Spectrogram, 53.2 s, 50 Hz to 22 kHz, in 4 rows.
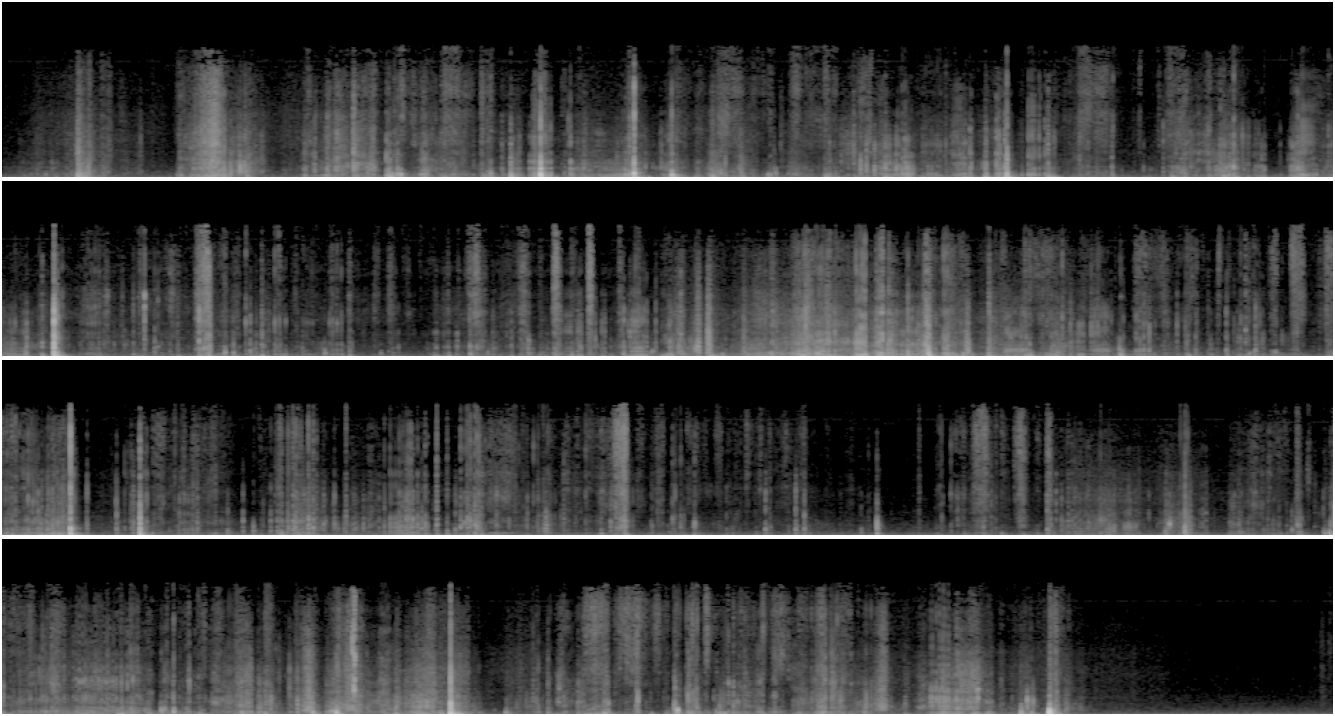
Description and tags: carpet 18d trekkingboots onoff
Getting trekking boots on/off. Recorded with a ZOOM H2 in a basement of a house, normalized with Audacity.
footstep, footsteps, steps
